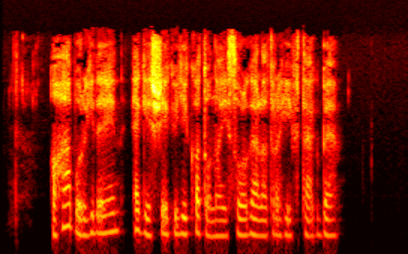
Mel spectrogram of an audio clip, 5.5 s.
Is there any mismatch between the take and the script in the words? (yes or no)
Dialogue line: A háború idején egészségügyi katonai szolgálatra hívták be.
no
